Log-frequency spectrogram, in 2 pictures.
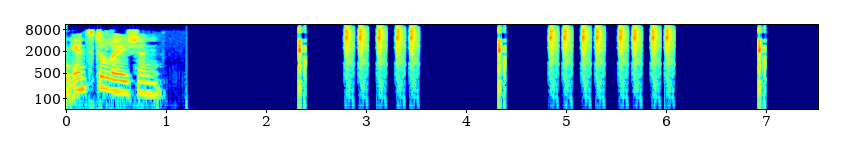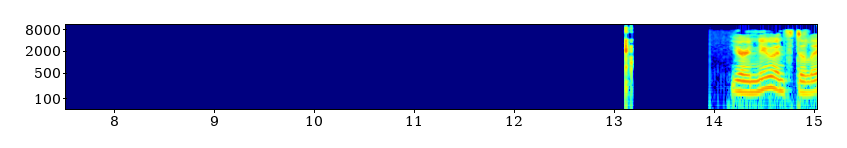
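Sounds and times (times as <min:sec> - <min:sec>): computer keyboard typing: 0:02.8 - 0:03.6, 0:04.8 - 0:06.1.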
